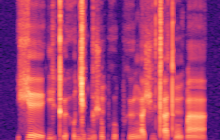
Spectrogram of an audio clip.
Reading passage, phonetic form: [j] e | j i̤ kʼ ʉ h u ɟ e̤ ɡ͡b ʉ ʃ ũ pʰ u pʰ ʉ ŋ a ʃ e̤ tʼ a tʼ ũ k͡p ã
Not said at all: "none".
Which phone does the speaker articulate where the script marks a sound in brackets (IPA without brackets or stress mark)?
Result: ç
